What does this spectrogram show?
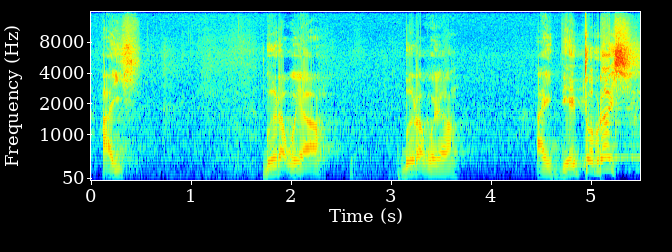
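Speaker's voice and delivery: gruff Jeolla accent, low and curt, mid-argument; rough Jeolla dialect quarrel. Shown as a demonstration. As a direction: snap back in Jeolla dialect like a fed-up rival. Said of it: "전라도는 이렇게 표현을 했어요".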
